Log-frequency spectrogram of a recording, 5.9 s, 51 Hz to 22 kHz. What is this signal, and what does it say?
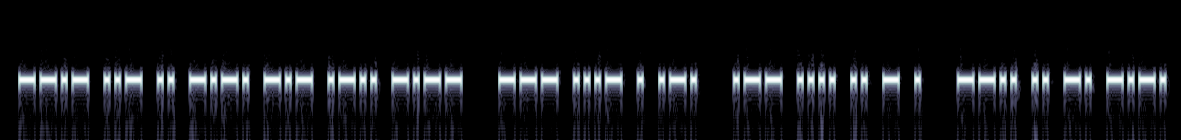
Morse code, heard as a keyed tone, about 43 wpm, 700 Hz. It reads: QUICKLY OVER WHITE ZINC
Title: Pangram Challenge v2 - 45wpm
